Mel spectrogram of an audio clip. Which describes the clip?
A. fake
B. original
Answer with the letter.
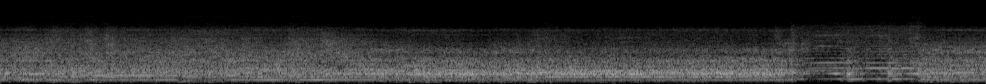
A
